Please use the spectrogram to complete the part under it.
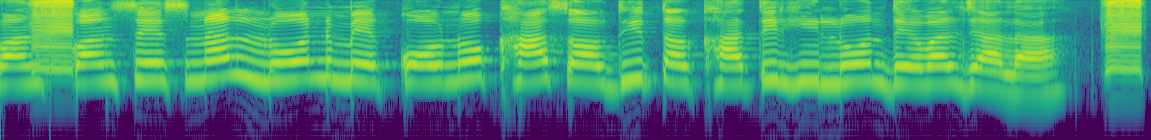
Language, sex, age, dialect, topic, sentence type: Bhojpuri, female, <18, Southern / Standard, banking, statement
